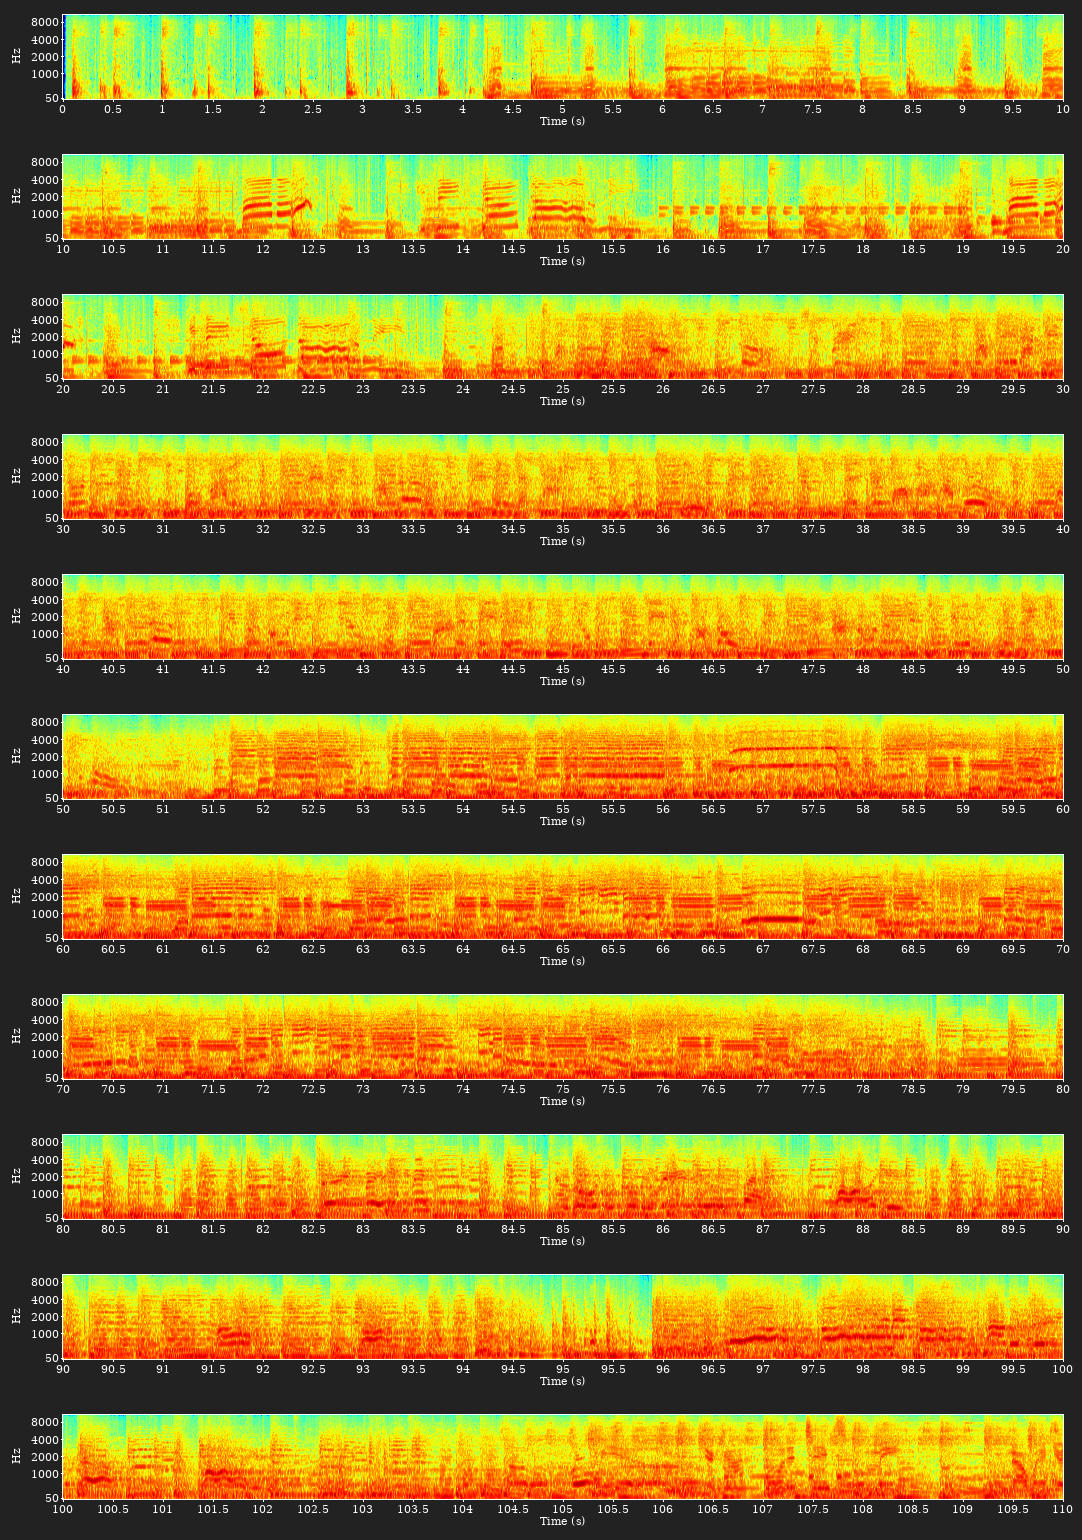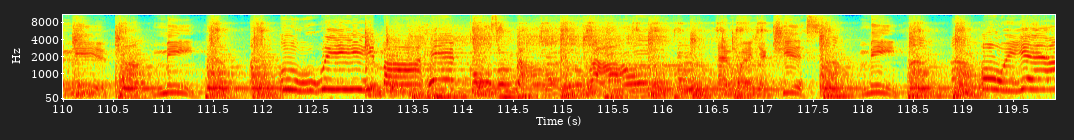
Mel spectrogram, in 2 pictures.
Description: R&B、ソウル
/盤質/両面全体的に細かい傷あり/US PRESS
